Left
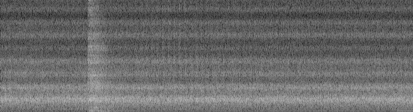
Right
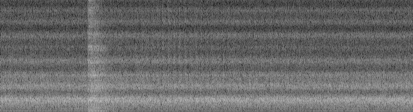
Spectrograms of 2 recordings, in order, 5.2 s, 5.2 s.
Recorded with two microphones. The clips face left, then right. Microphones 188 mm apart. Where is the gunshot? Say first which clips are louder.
Right 1 dB; 50° right (ahead or behind), 1.6 m.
